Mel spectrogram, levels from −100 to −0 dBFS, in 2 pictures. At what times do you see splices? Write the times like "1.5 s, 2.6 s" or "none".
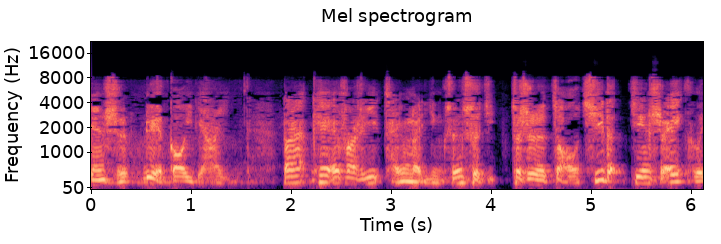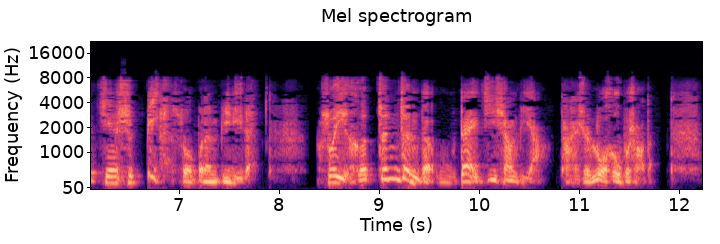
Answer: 4.1 s, 8.3 s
